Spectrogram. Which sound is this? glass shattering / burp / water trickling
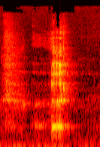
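burp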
